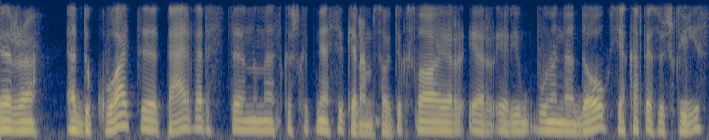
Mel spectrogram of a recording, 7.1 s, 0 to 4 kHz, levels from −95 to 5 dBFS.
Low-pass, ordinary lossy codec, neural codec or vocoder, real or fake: 3.6 kHz; Opus, 64 kbps; none; real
